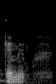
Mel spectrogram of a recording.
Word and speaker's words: Camus: Camus, I know it is spelled as CMUS, but it is pronunciated as Camus.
